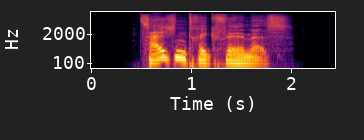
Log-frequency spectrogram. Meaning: genitive singular of Zeichentrickfilm
- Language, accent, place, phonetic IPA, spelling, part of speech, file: German, Germany, Berlin, [ˈt͡saɪ̯çn̩ˌtʁɪkfɪlməs], Zeichentrickfilmes, noun, De-Zeichentrickfilmes.ogg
